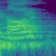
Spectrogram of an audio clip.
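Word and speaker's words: gnarled: Of twisted bones रेसेक्टिंग A fathers नाल disease, यहाँ पर जो जी है नाल, उनको हम गनाल नहीं बोलेंगे, नाल यानी कि जी साइलेंट है यहाँ पर।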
